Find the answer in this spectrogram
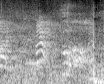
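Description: Indistinct children's voices talking and chattering in a hall, with a single thump just before the end.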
